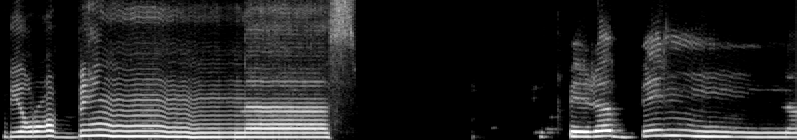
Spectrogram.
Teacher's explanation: we stay in this noon and do nasal sound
